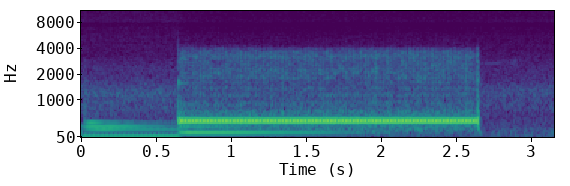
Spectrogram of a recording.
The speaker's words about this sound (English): why don't we try to phone that number? Okay. Okay, here we go. I'm nervous.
